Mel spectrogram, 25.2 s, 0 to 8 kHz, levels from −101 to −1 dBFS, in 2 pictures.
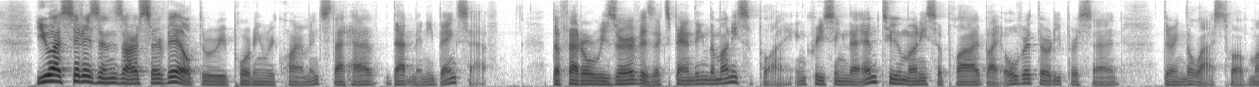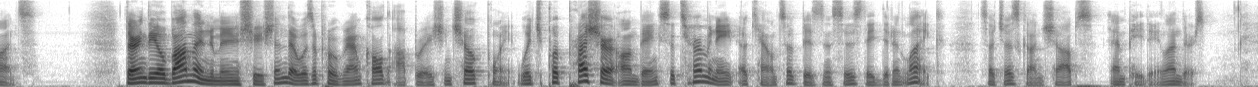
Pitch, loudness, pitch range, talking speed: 110 Hz, -30 LUFS, 95-135 Hz, 155 wpm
